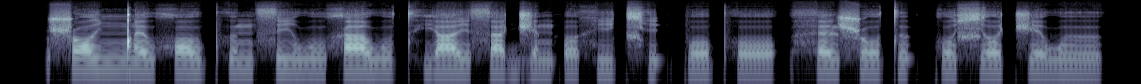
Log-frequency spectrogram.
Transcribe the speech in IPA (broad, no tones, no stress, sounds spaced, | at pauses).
ʂ ɔ i̯ ŋ͡ǃ ɛ u̯ x ɔ u̯ pʰ ɯ n s i w u x a w u tʰ j a i̯ s a d͡ʒ ɛ n ʔ ɤ x i t͡ɕʰ i ʔ p o pʰ o | h ɛ i̯ ʂ o t ɯ ʔ k o ɕ ɤ t͡ʃ e w ɯ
